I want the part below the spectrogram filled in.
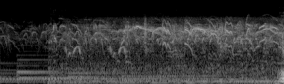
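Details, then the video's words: A flock of plumed whistling ducks in Australia gives a dense chorus of shrill, overlapping whistles over a steady low hum, the whistling call the species is named for. "as we watch the plumed whistling ducks, you can hear the whistling sounds coming from them."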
